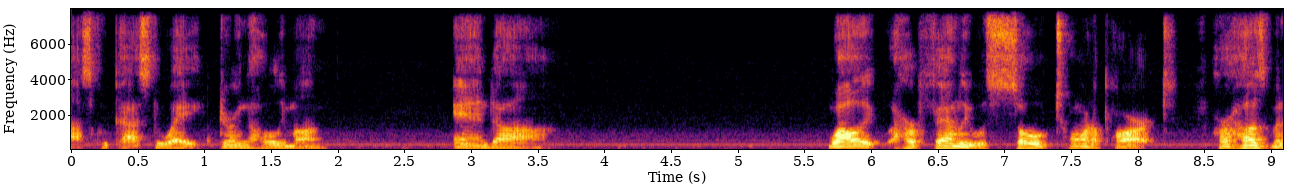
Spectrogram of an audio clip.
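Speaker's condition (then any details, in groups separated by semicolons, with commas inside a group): No condition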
